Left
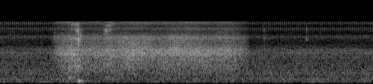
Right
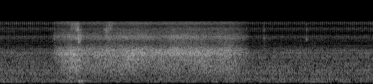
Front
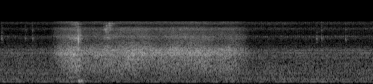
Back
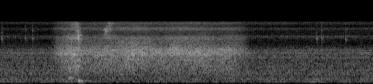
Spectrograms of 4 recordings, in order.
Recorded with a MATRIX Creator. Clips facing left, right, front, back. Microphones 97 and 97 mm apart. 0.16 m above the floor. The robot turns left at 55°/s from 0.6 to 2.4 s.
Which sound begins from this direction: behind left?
Scissors, at 0.7 s.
